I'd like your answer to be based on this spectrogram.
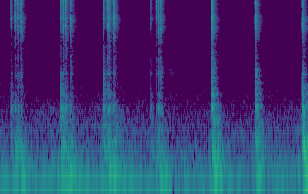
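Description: Long painted fingernails of a spread hand tap on old glazed ceramic subway tiles on a wall, which are flat and solid. Short, dry, bright clicks come in loose, uneven bursts of several nails at a time, with no ring after each tap. A low, steady hum sits underneath.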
